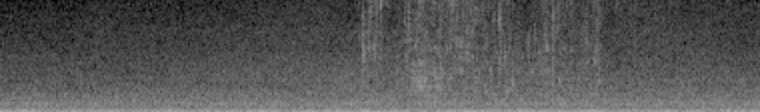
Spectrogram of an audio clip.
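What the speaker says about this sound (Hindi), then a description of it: "वो हमने पानी ऐड किया उसके अंदर।" Water is poured into a pot of chicken chana daal cooking on a high flame, a soft continuous splashing pour over a low background hum, quiet and without talk.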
